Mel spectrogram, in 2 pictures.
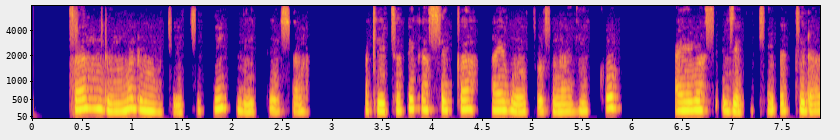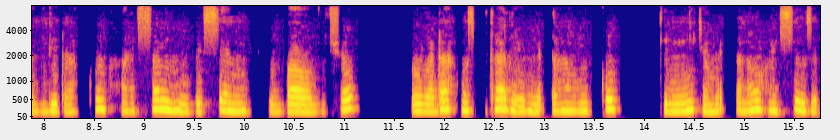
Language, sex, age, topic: Gamo, female, 25-35, government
